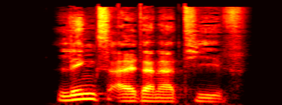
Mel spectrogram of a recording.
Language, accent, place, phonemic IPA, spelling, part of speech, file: German, Germany, Berlin, /ˈlɪŋksʔaltɛʁnaˌtiːf/, linksalternativ, adjective, De-linksalternativ.ogg
- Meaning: leftish alternative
